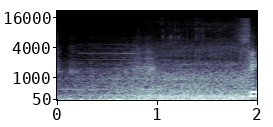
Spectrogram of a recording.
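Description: Steady wind and road rush on a moving BMW CE 04 electric scooter, picked up by the rider's helmet microphone; the scooter itself is near silent.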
